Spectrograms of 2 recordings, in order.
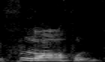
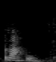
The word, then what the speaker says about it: falafel: they can tell um it's because you say flawful but it's flatter flair that's that's actually the correct pronunciation philosophy falafel it's falafel um everyone being like moe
